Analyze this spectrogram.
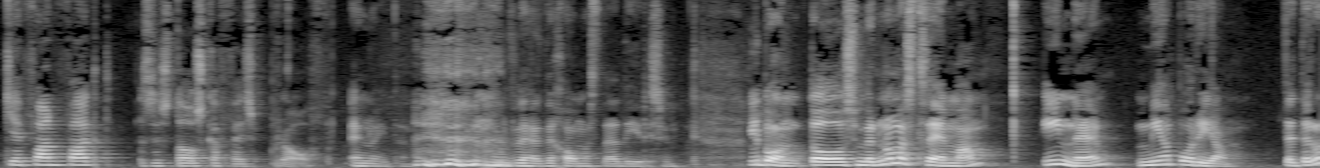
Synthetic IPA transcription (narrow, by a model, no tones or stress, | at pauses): cefɐnfɐkt̪ | zist̪ooskɐfespɾo̰f | eno̞it̪e̞ | ðeðe̞xo̞mɐst̪eɐnd̪iɾisilipo̞nt̪o̞sime̞ɾino̞mɐsθe̞mɐ | ine̞miɐpo̞ɾiɐ | t̪et̪eɾo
